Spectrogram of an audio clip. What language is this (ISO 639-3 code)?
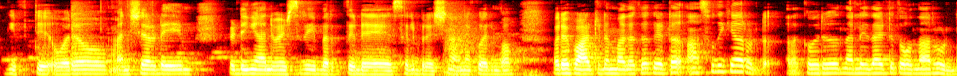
mal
